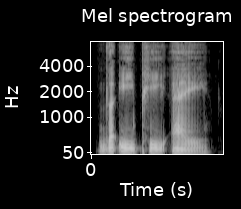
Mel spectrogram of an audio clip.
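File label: "epa", English, British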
